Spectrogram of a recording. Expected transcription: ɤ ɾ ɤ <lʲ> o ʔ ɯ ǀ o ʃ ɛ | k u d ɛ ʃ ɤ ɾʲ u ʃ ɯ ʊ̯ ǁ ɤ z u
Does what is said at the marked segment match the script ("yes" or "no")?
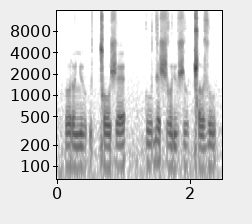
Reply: yes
